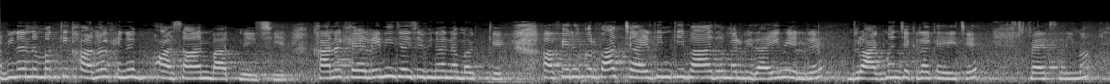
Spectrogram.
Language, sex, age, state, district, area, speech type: Maithili, female, 30-45, Bihar, Supaul, rural, spontaneous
